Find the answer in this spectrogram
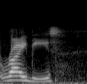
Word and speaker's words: Ribes: some people pronounce it rybies i try to be a little closer to the the actual latin pronunciation but uh some of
